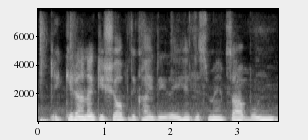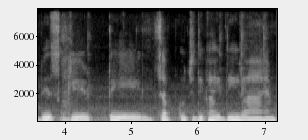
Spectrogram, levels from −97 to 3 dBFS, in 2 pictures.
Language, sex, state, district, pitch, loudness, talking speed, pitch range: Hindi, female, Goa, North and South Goa, 185 Hz, -15 LUFS, 150 wpm, 180-195 Hz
